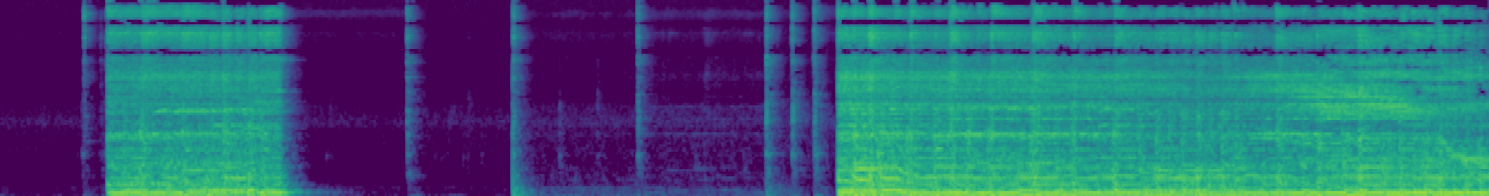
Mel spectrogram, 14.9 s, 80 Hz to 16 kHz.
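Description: Guitar rock music played through a 1983 SEOM SA-4160 stereo amplifier during a playback test. A short snatch of music about a second in cuts off after two seconds, a faint click comes in the silence that follows, and the music starts again about eight seconds in and keeps playing.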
